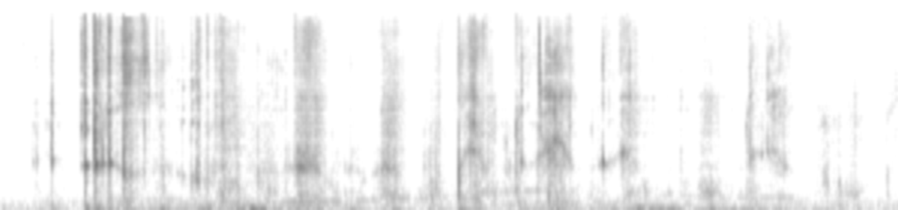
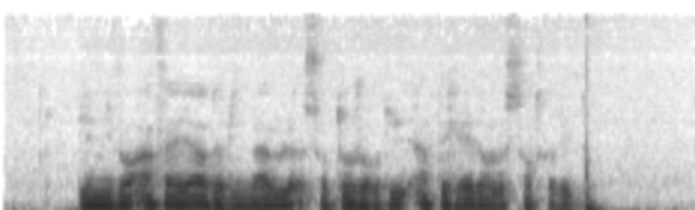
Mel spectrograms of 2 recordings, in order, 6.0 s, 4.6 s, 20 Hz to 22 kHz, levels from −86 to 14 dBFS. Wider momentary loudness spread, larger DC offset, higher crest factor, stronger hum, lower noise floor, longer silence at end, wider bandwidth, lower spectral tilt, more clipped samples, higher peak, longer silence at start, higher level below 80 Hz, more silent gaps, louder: first, 23 LU vs 10 LU; neither; first, 36 dB vs 12 dB; neither; first, -67 dBFS vs -42 dBFS; second, 0.25 s vs 0.6 s; first, 17 kHz vs 8.2 kHz; second, 0.5 dB/octave vs -10.5 dB/octave; neither; second, -10 dBFS vs -2 dBFS; second, 0.2 s vs 0.5 s; second, -62 dBFS vs -30 dBFS; neither; second, -40 LUFS vs -13 LUFS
